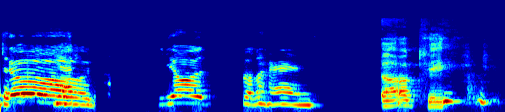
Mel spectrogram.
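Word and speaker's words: יוד: Then Yud. Yeah. Yod.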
